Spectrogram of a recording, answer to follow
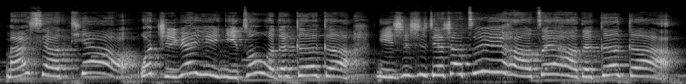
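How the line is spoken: Loud. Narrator (Chinese): 杜真子大声说

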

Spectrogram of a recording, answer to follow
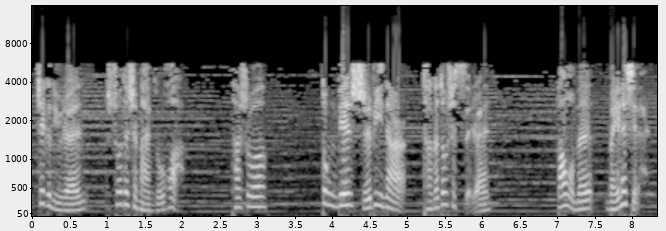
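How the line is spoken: Low voice. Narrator (Chinese): 王刚低声道

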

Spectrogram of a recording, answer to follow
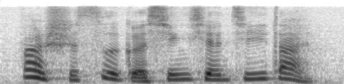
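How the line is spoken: Cheerful, laughing. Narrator (Chinese): 阿莲娜向他俩愉快地笑着说

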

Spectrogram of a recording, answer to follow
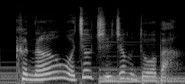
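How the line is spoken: Smiling. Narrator (Chinese): 我笑着说

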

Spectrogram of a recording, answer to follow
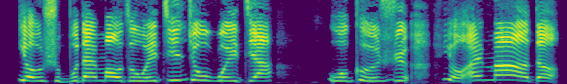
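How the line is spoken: Glum, tearful. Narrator (Chinese): 辛迪哭丧着脸说

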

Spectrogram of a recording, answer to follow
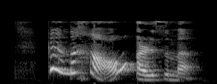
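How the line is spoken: Laughing. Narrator (Chinese): 小狐狸们笑道

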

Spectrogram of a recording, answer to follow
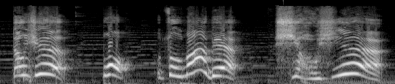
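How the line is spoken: Uncontrolled shouting. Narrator (Chinese): 他忍不住大喊大叫

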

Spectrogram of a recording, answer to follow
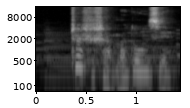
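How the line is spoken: Timid hushed question. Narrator (Chinese): 我压低嗓门，怯生生问道

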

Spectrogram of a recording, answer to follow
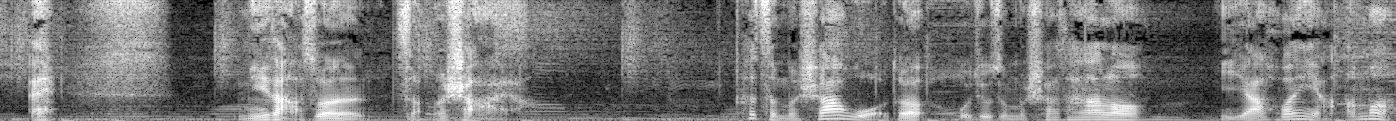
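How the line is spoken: Through gritted teeth. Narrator (Chinese): 漂亮姐姐咬牙切齿的说道

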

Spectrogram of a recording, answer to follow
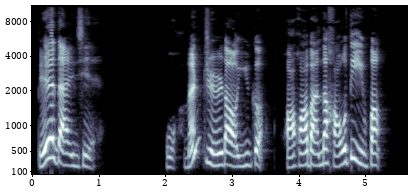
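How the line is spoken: Grinning. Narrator (Chinese): 大高个咧嘴笑着说

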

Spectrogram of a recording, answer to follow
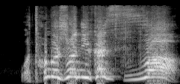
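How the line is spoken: Very loud, voice-breaking scream. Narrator (Chinese): 我的喊声很大，在这空旷的夜晚，估计隔很远都能听得到，似乎嗓子都要碎了

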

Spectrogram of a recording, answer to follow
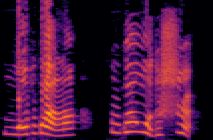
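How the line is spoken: Queasy frantic cry. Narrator (Chinese): 月牙都快吐了，忙飞上天叫

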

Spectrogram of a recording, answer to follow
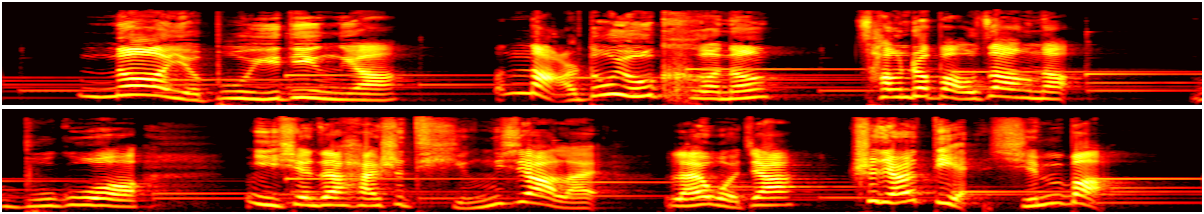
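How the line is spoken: Calling out. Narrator (Chinese): 克罗迪喊道

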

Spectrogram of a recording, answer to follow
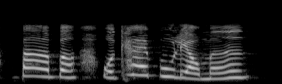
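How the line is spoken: Little puppet crying. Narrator (Chinese): 小木偶哭着说

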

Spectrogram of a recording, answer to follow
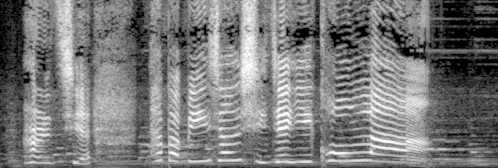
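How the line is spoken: Tiny thin-voiced cub shouting. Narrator (Chinese): 小巧玲珑的熊宝宝用他那细声细气的小嗓门喊道

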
